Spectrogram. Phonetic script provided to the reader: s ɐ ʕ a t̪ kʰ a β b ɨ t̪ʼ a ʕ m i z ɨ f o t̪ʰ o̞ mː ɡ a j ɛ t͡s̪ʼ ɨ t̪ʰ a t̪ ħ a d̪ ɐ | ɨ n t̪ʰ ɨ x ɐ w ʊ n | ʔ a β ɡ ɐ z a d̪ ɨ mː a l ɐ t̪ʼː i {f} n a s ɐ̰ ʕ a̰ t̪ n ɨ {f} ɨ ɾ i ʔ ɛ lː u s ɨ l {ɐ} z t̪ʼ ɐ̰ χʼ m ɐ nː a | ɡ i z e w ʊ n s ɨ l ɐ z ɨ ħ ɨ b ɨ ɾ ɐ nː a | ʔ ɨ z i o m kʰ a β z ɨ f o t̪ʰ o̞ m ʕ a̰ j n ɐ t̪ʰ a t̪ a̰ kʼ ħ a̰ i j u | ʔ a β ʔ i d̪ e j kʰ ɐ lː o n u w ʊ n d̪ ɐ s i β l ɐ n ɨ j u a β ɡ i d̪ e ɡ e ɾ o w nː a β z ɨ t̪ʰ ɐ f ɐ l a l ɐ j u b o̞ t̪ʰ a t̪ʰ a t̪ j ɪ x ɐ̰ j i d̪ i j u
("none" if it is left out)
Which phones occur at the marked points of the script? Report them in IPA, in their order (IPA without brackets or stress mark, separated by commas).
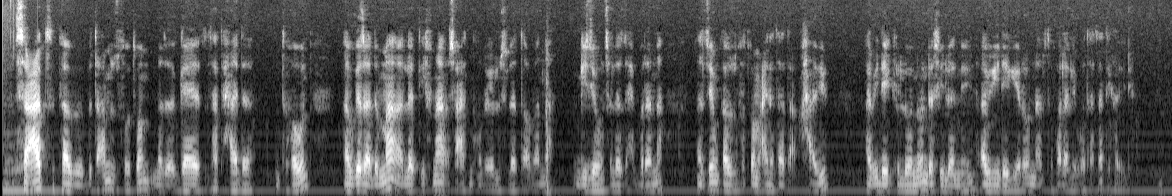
f, x, ɐ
